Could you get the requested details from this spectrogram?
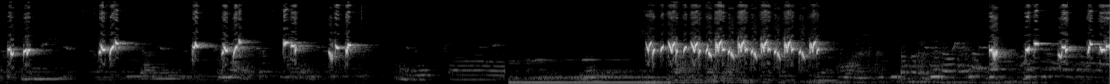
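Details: Yellow-vented bulbul (trucukan) singing in the chatty 'gacor ropel panjang' long-rolling style: spaced liquid warbled notes, then a fast rolling run of about a dozen repeated bubbly notes, with a brief low hum beneath.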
